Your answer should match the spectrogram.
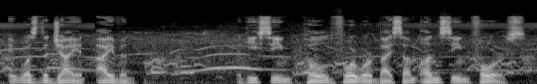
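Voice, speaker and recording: Male narrator for an adventure audiobook: low voice, suspenseful delivery, clear ambient sound effects behind. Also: wildly swooping pitch. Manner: suspenseful, deliberate phrasing. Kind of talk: scripted dramatic audiobook narration. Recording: clear background ambience noise.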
